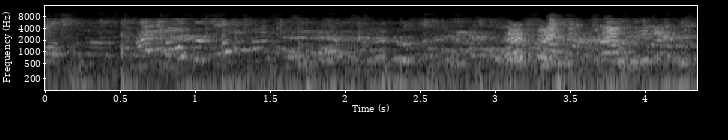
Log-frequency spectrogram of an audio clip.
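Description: Children's and young people's voices shouting and chattering over one another, with no clear words, loudest near the end.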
